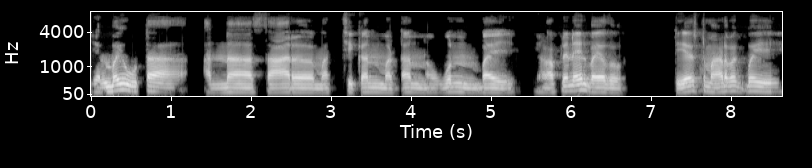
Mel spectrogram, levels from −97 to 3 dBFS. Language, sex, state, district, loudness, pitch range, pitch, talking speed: Kannada, male, Karnataka, Gulbarga, -16 LUFS, 105-110 Hz, 105 Hz, 120 wpm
